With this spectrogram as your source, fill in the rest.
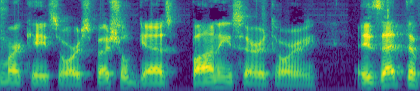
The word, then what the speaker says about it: Serratore: and I'm Marquesa our special guest Bonnie Sarah Tory is that the correct pronunciation Bonnie yeah you got it right thank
